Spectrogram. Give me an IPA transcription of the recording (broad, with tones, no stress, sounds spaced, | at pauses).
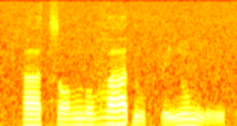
a˦ t͡s ɔ˦ ŋ o˦ v a˦ ɗ u˨ k͡p ɪ˨ ɲ ũ˦ ŋ ɪ˨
